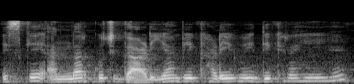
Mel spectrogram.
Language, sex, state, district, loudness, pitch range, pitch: Hindi, male, Uttar Pradesh, Lucknow, -16 LUFS, 135-150 Hz, 145 Hz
